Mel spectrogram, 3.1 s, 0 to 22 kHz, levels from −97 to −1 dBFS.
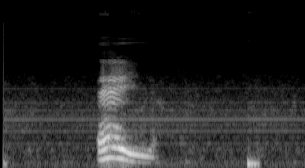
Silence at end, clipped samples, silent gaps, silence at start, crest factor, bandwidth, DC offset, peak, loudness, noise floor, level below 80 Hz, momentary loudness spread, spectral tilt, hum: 0.45 s; under 0.1%; none; 0.05 s; 20 dB; 5.2 kHz; under 0.1%; -6 dBFS; -23 LUFS; -60 dBFS; -54 dBFS; 18 LU; -9.5 dB/octave; none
